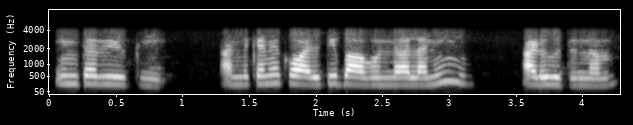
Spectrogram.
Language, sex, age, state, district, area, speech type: Telugu, female, 18-30, Telangana, Nizamabad, urban, conversation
